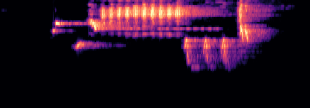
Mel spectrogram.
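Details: Common nightingale singing in Greek countryside, recorded from a long distance: thin whistled notes lead into a fast, high, even trill, then lower chattering notes and a sharp high flourish at the end. Background otherwise silent.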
